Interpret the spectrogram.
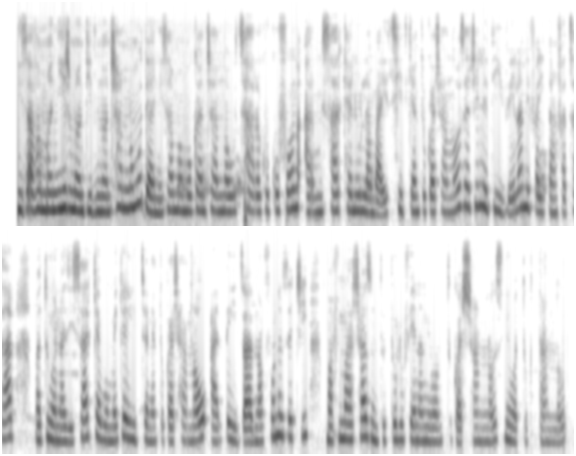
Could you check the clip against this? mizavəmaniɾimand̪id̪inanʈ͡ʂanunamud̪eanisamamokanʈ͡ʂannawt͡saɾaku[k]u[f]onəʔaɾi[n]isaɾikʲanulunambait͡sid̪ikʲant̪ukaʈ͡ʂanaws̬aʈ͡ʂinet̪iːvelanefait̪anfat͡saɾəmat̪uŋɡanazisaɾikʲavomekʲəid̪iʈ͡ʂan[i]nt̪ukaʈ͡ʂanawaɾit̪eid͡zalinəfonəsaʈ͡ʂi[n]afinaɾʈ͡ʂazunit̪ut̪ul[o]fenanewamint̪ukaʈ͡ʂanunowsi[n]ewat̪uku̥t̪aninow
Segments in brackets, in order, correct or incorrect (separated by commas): correct, correct, incorrect, incorrect, incorrect, incorrect, correct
